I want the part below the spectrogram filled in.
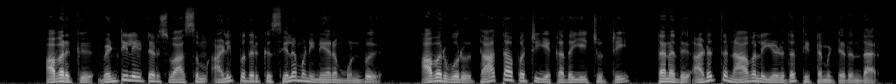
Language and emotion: Tamil, neutral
